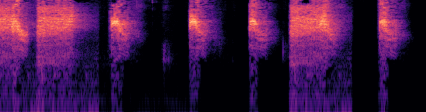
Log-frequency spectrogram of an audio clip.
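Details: Typical call of the long-tailed shrike, used as a lure: seven harsh, noisy notes, with longer rasping churrs alternating with short sharp chacks, spaced roughly every half second.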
